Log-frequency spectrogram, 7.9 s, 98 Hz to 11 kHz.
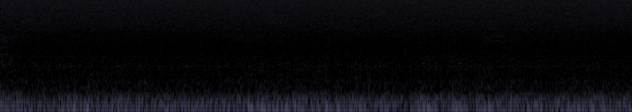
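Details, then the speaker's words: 2005 BMW 645Ci E63, N62 engine, first start of the day after sitting, ambient mid-70s°F: low, lumpy idle that swells and sags and nearly stalls, with shaking and an engine malfunction warning; rough idle. "but it's almost wanting to stall right now it's that pronounced okay real bad Shake again"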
